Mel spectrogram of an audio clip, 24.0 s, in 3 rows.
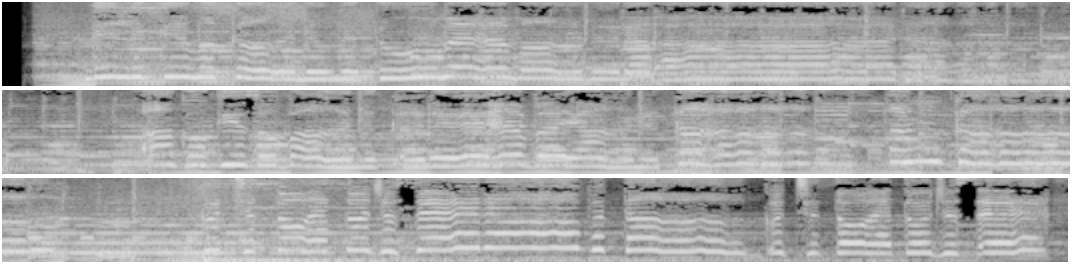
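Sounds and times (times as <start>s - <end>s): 
Hindi ringtone music: 0.6s - 23.8s.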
